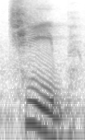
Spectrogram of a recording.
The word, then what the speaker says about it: cheap: هنجيب مثلا كلمة زي دي وكلمة زي دي، وتعالى نشوف لو نطقنا دي غلط هتبقى عاملة ازاي. كلمة اسمها cheap.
